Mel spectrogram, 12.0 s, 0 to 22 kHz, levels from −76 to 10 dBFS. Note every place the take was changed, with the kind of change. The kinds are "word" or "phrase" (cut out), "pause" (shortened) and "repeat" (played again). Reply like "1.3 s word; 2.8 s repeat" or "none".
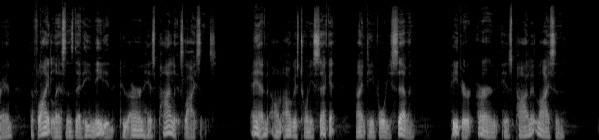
2.3 s pause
